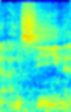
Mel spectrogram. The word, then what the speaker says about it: UNSCENE: You'd find Unseen, just type in Unseen, Z-A, but it's spelled UNSCENE. So Unseen, get the pun.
